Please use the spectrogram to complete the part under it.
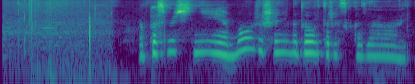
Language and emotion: Russian, positive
